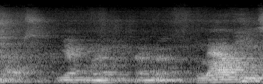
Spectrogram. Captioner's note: speaking in a foreign language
